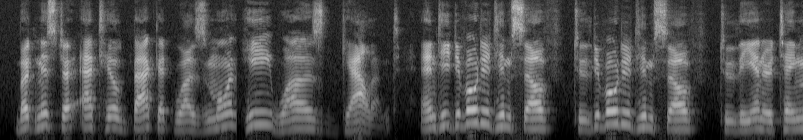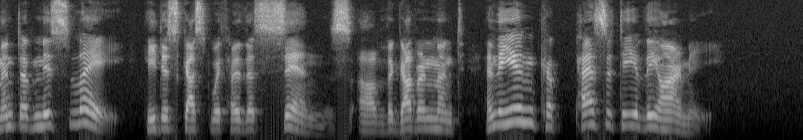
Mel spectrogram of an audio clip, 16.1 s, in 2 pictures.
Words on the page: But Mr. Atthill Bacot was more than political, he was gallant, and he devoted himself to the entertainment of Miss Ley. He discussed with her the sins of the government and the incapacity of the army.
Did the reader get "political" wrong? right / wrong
wrong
